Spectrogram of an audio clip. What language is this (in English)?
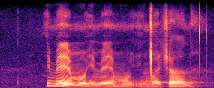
Zulu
